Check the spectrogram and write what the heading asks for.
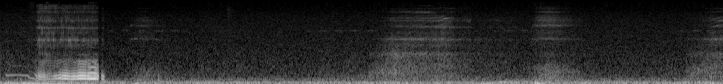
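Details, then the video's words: Sleeping Shiba Inu Koharu lets out a ship-horn snore compared to the Titanic departing, a wavering, buzzy, honking tone under a second long, followed by several soft, airy breaths. "柴犬小春 10:07タイタニック出航のいびき"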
